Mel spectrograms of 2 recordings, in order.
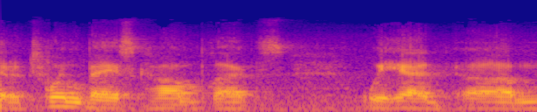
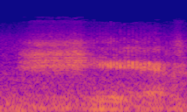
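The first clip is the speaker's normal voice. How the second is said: breathy under-the-breath curse; disappointed whispered aside; 6 semitones lower, 13 dB quieter than usual. Retold or imitated. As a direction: mutter it to yourself, deflated. Muttered reaction to bowling alley.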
